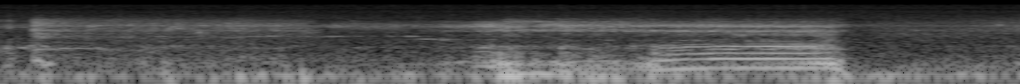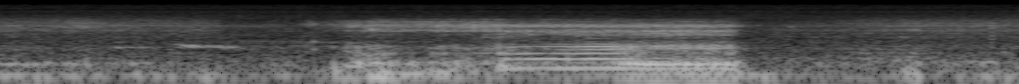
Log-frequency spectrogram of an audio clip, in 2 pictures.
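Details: Pig in a barn in the evening: two long, rumbling snores on the in-breath, separated by quieter breathing, at roughly six to seven breaths a minute; snoring.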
